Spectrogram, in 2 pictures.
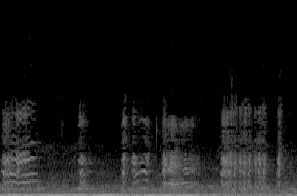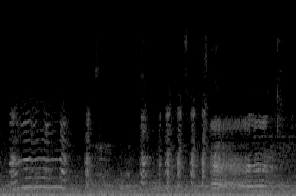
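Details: Persian cat giving several short, wavering meowing cries, some rising then falling, scattered through the stretch over a steady low rumble and hiss.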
